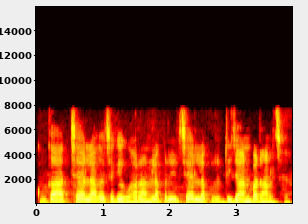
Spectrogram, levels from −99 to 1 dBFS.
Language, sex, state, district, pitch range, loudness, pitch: Hindi, female, Bihar, Kishanganj, 190-200 Hz, -16 LUFS, 190 Hz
